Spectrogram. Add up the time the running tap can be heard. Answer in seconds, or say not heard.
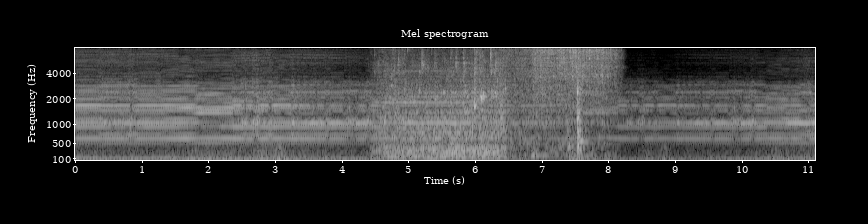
4 s.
